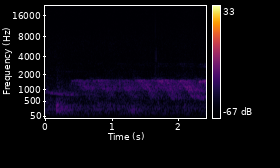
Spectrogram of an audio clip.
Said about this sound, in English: Jesus, we just pray for that ambulance right now.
